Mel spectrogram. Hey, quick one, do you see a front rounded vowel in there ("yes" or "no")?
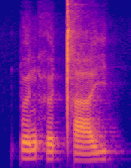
no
